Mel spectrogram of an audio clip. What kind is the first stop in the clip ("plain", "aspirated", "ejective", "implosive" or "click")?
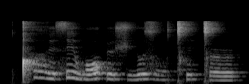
click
